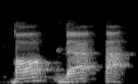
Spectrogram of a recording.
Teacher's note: Ini, jadi untuk gampangnya yang ujung lidah nempel dengan pangkal seri atas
